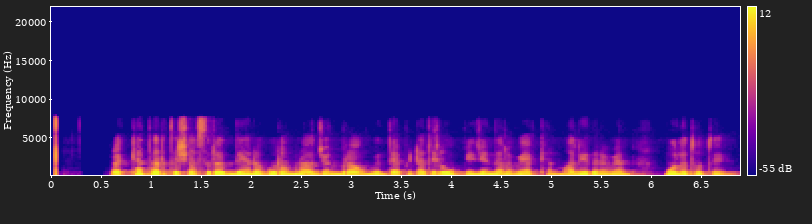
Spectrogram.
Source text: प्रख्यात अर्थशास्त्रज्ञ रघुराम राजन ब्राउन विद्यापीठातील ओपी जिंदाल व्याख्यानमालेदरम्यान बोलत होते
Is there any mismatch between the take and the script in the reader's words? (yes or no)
no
